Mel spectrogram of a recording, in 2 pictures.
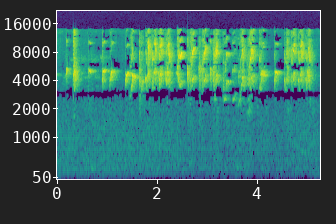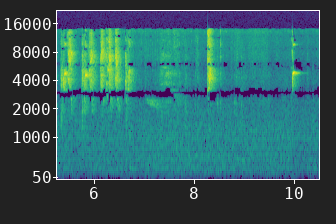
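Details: Brown-plumaged saffron finch (Peruvian canary) sings a long series of bright, high, trilled chirps in quick bursts for about seven seconds. Two lone sharp notes follow after a pause, with a faint low whistle in between.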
